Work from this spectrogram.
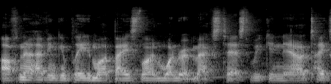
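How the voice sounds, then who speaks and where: Someone talks at a very fast pace with clear music in the background. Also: man. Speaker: fitness vlogger. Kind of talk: casual vlog chat. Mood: upbeat, motivated.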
